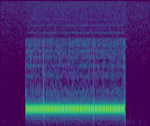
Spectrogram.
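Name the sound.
telephone dial tone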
